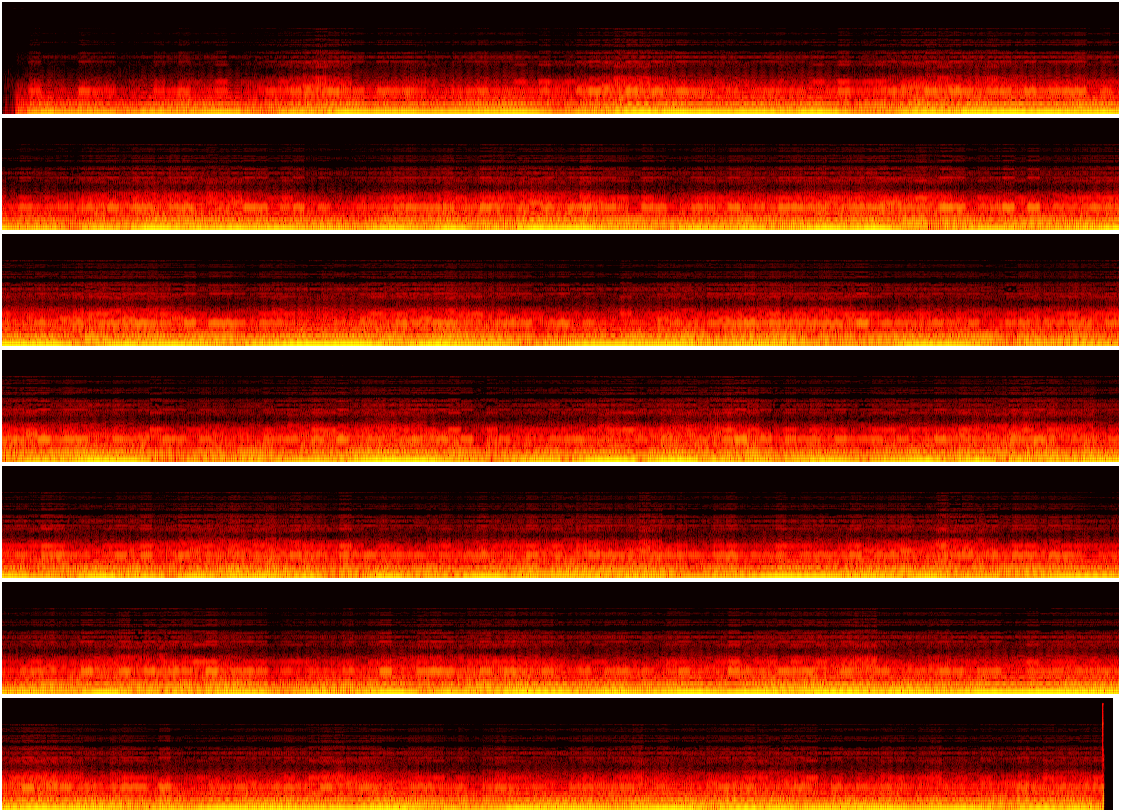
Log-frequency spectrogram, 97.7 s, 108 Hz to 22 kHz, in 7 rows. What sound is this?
Rumble in C2
Originally a water glass pitch tuned to a C5, this sound file has been modified down to a C2, echoed twice and slowed down by 73% giving this sound clip a very rich and bass heavy resonance.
